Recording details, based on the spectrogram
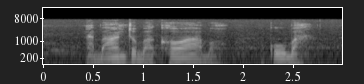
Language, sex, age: Xhosa, male, 19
